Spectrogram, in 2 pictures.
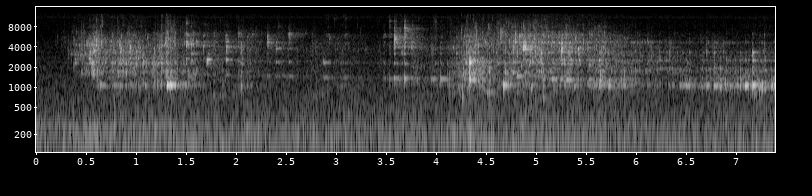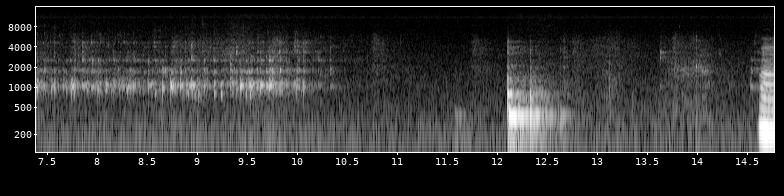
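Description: Homemade honey ginger wine strains through a cloth tied with a rubber band, giving soft intermittent trickles and drips that come and go quietly, with a sharper clink of a container near the end.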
